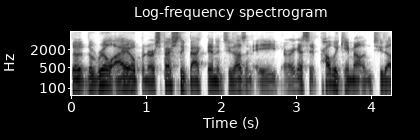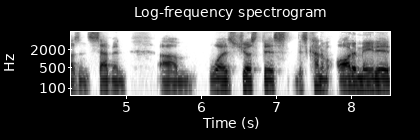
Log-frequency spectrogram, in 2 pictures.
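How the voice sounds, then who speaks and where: The delivery is fairly quick, with fairly even intonation. The sound is dry and close, with no echo. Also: man, fairly low pitch for a man, quiet background. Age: 30s. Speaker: piano teacher and online entrepreneur. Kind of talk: casual interview. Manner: halting, with many fillers and repeats.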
